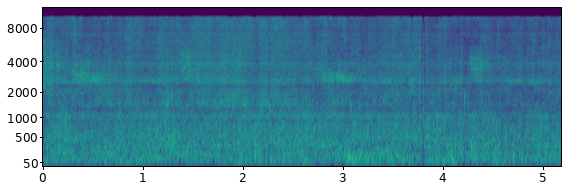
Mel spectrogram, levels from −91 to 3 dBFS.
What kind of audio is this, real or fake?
fake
